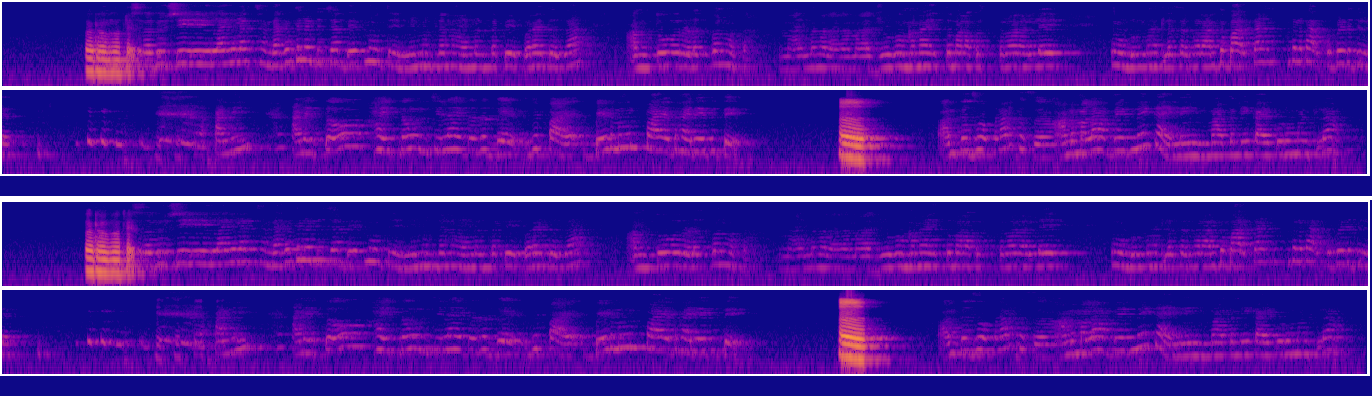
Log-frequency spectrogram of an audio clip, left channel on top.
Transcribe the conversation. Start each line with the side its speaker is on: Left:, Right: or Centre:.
Right: बरोबर
Left: पणं दुसऱ्यां
Right: आहे.
Left: दिवशी लागे लांग संध्याकाळी त्यांला टिचार्ज देतं नव्हते मी म्हंटलं नाहीं म्हटलं पेपर आहे त्यांचा आणि तो रडतं पणं होतां नाहीं म्हणांला मलां जीवग म्हणां यं तरं मलां कसं कसं व्हायं लागलं आहे कोंडून घातल्या सांरखा आणि तो बारका आहे म्हंण त्यांला बारक भेटं दिलंत हं हं आणि हं आणि तो हं नां उंचीला आहे बेड म्हणजे पाय बेड मधूंन पाय बाहेर येतं होते
Right: ह
Left: आणिंते झोपणांर कसं आणि मलां भेडं नाहीं कायं नाहीं मंग आंता मी कायं करूं म्हंटलं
